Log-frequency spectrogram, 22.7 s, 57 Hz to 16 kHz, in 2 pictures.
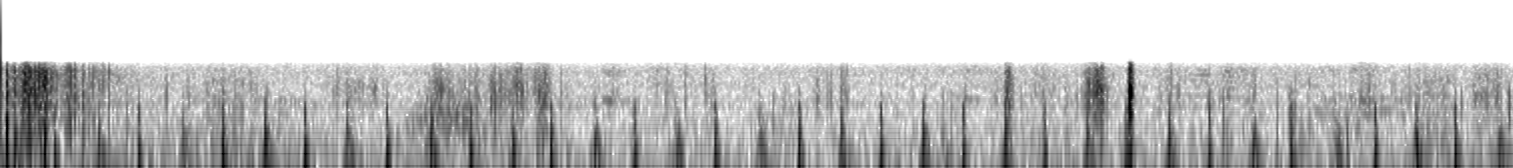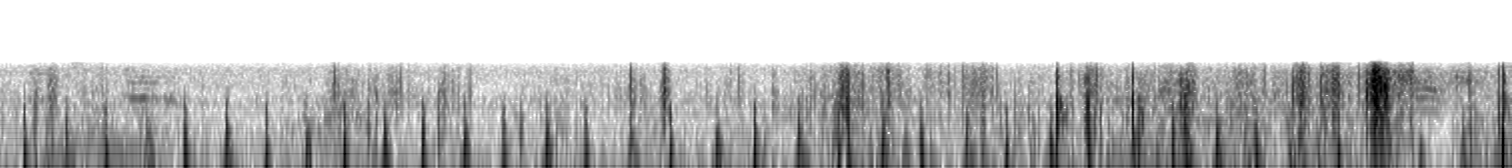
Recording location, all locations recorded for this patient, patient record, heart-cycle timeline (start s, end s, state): mitral valve (MV)
aortic valve (AV)+pulmonary valve (PV)+tricuspid valve (TV)+mitral valve (MV)
#Age: Child
#Sex: Female
#Height: nan
#Weight: nan
#Pregnancy status: False
#Murmur: Absent
#Murmur locations: nan
#Most audible location: nan
#Systolic murmur timing: nan
#Systolic murmur shape: nan
#Systolic murmur grading: nan
#Systolic murmur pitch: nan
#Systolic murmur quality: nan
#Diastolic murmur timing: nan
#Diastolic murmur shape: nan
#Diastolic murmur grading: nan
#Diastolic murmur pitch: nan
#Diastolic murmur quality: nan
#Outcome: Normal
#Campaign: 2015 screening campaign
0.00	1.32	unannotated
1.32	1.44	S1
1.44	1.62	systole
1.62	1.74	S2
1.74	1.96	diastole
1.96	2.10	S1
2.10	2.22	systole
2.22	2.36	S2
2.36	2.58	diastole
2.58	2.70	S1
2.70	2.84	systole
2.84	2.98	S2
2.98	3.18	diastole
3.18	3.32	S1
3.32	3.46	systole
3.46	3.60	S2
3.60	3.82	diastole
3.82	3.92	S1
3.92	4.08	systole
4.08	4.20	S2
4.20	4.42	diastole
4.42	4.52	S1
4.52	4.70	systole
4.70	4.84	S2
4.84	5.04	diastole
5.04	5.14	S1
5.14	5.34	systole
5.34	5.44	S2
5.44	5.66	diastole
5.66	5.78	S1
5.78	5.94	systole
5.94	6.06	S2
6.06	6.28	diastole
6.28	6.38	S1
6.38	6.54	systole
6.54	6.68	S2
6.68	6.90	diastole
6.90	7.00	S1
7.00	7.16	systole
7.16	7.30	S2
7.30	7.52	diastole
7.52	7.62	S1
7.62	7.78	systole
7.78	7.90	S2
7.90	8.12	diastole
8.12	8.22	S1
8.22	8.38	systole
8.38	8.54	S2
8.54	8.74	diastole
8.74	8.84	S1
8.84	9.04	systole
9.04	9.14	S2
9.14	9.36	diastole
9.36	9.48	S1
9.48	9.66	systole
9.66	9.78	S2
9.78	10.00	diastole
10.00	10.10	S1
10.10	10.28	systole
10.28	10.38	S2
10.38	10.58	diastole
10.58	10.72	S1
10.72	10.86	systole
10.86	11.00	S2
11.00	11.20	diastole
11.20	11.32	S1
11.32	11.52	systole
11.52	11.62	S2
11.62	11.82	diastole
11.82	11.94	S1
11.94	12.10	systole
12.10	12.24	S2
12.24	12.42	diastole
12.42	12.54	S1
12.54	12.68	systole
12.68	12.82	S2
12.82	13.02	diastole
13.02	13.12	S1
13.12	13.28	systole
13.28	13.40	S2
13.40	13.60	diastole
13.60	13.72	S1
13.72	13.88	systole
13.88	14.02	S2
14.02	14.18	diastole
14.18	14.30	S1
14.30	14.46	systole
14.46	14.60	S2
14.60	14.80	diastole
14.80	14.90	S1
14.90	15.06	systole
15.06	15.18	S2
15.18	15.40	diastole
15.40	15.54	S1
15.54	15.68	systole
15.68	15.82	S2
15.82	16.04	diastole
16.04	16.16	S1
16.16	22.69	unannotated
